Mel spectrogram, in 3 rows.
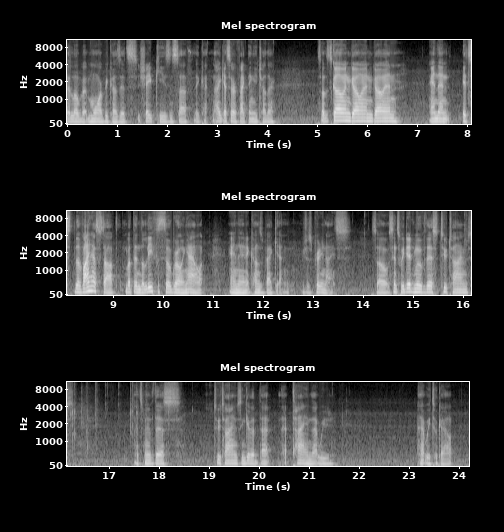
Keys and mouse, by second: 2.2-4.1 drag, 16.3 q, 16.3 a, 16.6 b, 17.7 g.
